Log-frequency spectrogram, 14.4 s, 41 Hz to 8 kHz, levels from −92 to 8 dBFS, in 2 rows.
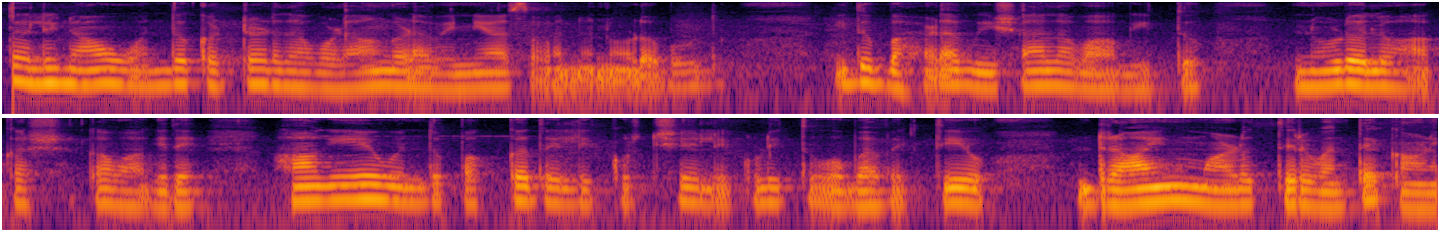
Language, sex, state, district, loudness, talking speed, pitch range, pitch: Kannada, female, Karnataka, Raichur, -20 LUFS, 90 wpm, 140-160 Hz, 150 Hz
